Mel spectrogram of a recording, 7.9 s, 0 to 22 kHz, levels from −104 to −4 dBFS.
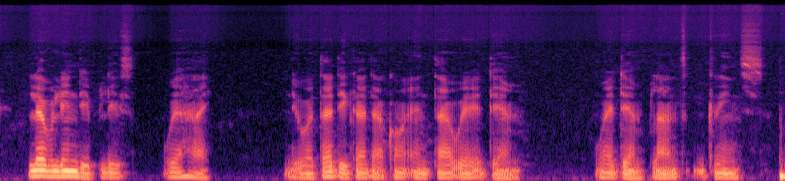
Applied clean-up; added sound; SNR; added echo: none; none; none; none.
